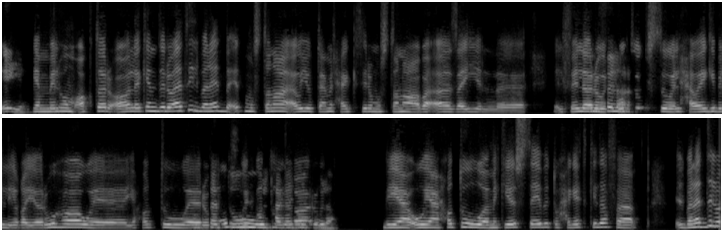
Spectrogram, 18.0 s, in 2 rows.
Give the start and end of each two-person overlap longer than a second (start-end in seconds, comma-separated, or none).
11.4-13.0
